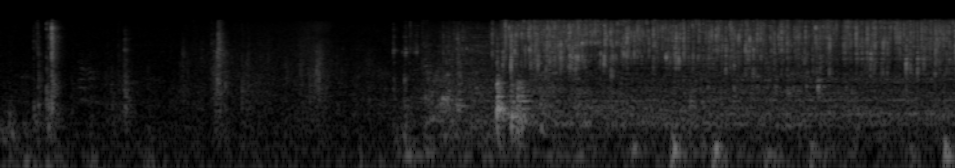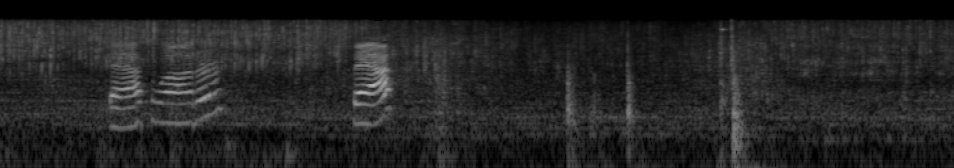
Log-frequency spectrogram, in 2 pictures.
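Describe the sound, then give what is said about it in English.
Tap water running into a bathtub: a steady, moderately loud hiss starts after several quiet seconds marked by a few faint clicks, with brief vocal sounds over it. “Mommy's gonna go turn on the bath water.”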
